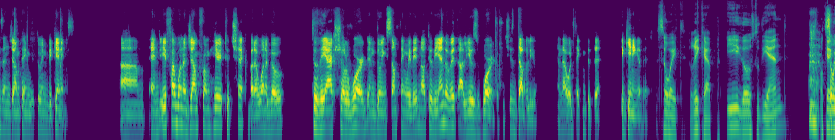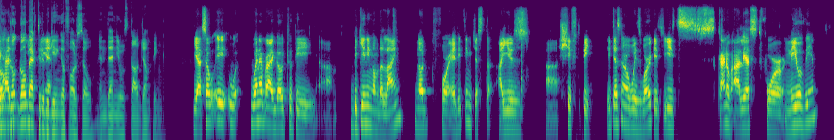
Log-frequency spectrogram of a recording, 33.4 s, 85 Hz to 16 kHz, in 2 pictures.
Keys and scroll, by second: 1.0 b, 1.7 b, 10.0 w, 27.1 b.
